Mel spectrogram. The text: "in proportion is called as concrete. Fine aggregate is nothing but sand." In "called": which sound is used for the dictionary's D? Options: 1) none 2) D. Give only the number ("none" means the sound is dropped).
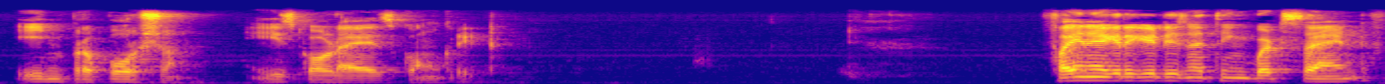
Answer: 2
